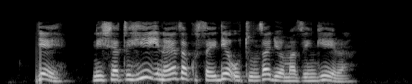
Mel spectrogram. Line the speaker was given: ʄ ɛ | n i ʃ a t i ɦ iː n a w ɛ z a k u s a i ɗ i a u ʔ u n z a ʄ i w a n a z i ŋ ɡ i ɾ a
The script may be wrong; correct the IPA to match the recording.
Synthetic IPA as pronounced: ʄ ɛ | n i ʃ a t i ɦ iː n a w ɛ z a k u s a i ɗ i a u t u n z a ʄ i w a m a z i ŋ ɡ i ɾ a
